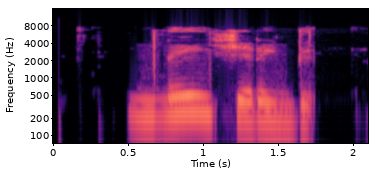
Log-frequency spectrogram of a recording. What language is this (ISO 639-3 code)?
grn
